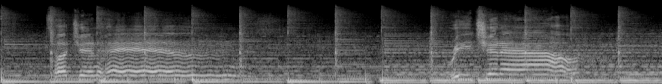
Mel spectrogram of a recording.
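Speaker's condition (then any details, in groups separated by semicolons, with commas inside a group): No condition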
